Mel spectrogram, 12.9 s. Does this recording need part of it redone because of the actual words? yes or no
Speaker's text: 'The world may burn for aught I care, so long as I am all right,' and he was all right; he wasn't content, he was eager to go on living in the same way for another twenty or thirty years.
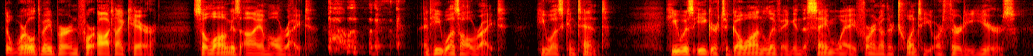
yes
